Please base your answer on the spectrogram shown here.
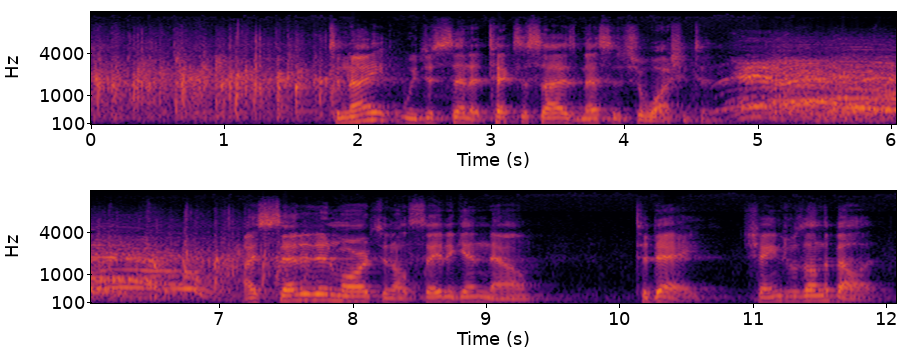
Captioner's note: cheers and applause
